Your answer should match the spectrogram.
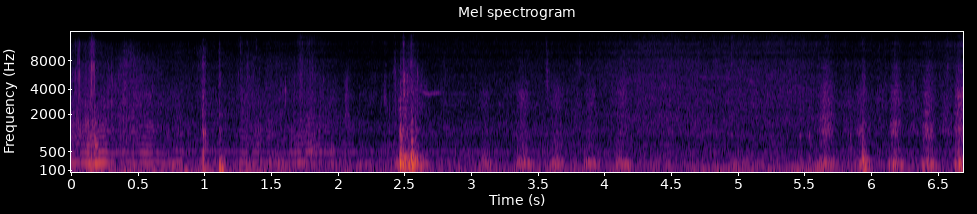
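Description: Honeybees from a new swarm in a hive buzz steadily and close by, a continuous drone with occasional louder passes and faint knocks.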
